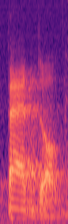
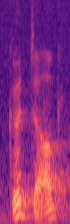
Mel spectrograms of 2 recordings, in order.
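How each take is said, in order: First: Low falling bad dog; demo scolding. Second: Soft praising good dog; demo praise. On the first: Trainer showing the correction, low and firm. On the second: Trainer showing praise feedback, softly. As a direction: say good dog gently as reward. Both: Shown as a demonstration. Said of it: "I'm gonna say".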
